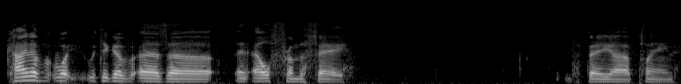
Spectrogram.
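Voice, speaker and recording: A man's voice: medium pitch, no room sound, dull audio. A man narrating a tabletop game as game master, often repeating words as he works things out. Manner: halting, repeats words while thinking.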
